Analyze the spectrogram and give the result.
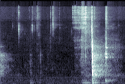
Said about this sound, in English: I'm just kind of chopping everything into similar sized pieces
